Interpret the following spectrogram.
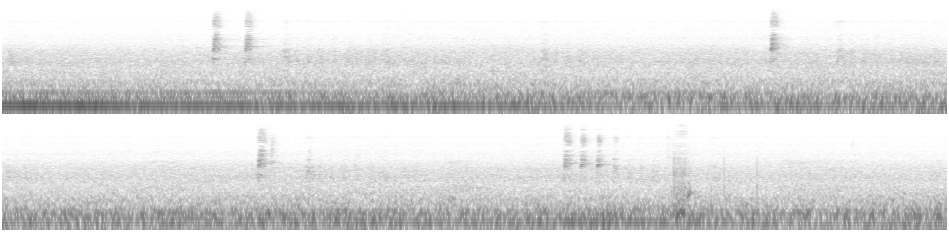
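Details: A squirrel on a roof, grooming and eating from the gutter, gives short, sharp chirps every few seconds over a low background rumble; the cause is unclear, and the observer wonders what it is mad at.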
